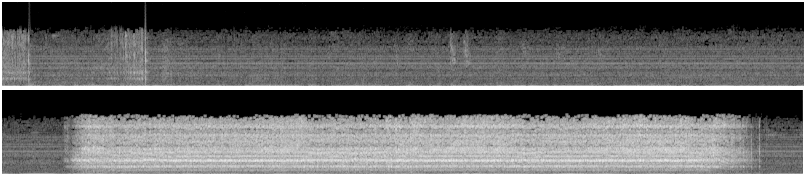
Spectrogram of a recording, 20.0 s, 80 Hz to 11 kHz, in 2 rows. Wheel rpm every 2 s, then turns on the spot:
10, 0, 0, 0, 0, 60, 160, 160, 160, 80.
0-2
